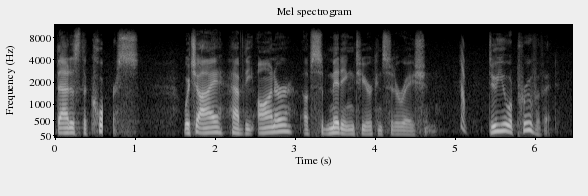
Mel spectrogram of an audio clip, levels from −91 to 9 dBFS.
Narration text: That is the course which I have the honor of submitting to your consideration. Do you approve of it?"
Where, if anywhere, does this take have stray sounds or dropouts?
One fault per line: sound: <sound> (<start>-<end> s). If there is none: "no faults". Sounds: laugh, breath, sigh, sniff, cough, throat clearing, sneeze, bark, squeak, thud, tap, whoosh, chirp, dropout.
sound: dropout (0.6-0.7 s)
sound: chirp (5.1-5.2 s)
